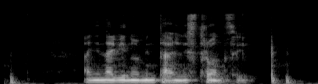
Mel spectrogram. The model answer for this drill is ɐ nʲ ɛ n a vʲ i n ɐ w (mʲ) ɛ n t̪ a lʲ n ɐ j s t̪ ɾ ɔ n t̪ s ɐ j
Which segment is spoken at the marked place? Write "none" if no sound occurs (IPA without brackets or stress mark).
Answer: mʲ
